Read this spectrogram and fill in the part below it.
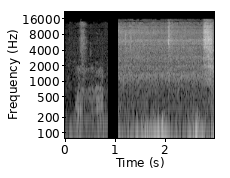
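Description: A lawn sprinkler hisses as it sprays water.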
